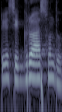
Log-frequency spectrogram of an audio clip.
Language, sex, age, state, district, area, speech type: Odia, male, 30-45, Odisha, Kandhamal, rural, spontaneous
